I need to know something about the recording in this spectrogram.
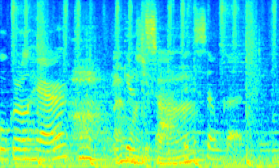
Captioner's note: gasps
